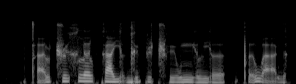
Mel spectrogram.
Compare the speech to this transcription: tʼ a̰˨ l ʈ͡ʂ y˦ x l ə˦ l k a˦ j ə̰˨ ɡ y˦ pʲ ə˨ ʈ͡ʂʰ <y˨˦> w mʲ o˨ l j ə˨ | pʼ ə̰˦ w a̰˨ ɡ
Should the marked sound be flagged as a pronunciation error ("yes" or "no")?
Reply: no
